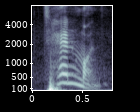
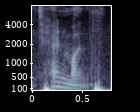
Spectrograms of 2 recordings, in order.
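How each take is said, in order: First: "Ten months" punched louder and higher, falling at the end; emphatic repeat. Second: Said in the usual way. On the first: Real, not acted. Host hammering home how fast it happened, "Ten months" said emphatically. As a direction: hit "Ten months" hard as a standalone phrase.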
